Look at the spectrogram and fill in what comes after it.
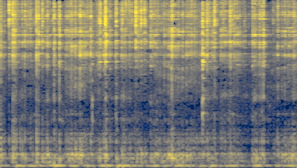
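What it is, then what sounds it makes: Brass mortar grinding coffee beans. A pestle knocks and grinds against the metal interior of a small hollow brass mortar held in the hand and filled with coffee beans. The sound is a steady run of dull, closely spaced knocks with a low hum, a faint metallic ring and brief bright crunches of beans breaking.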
